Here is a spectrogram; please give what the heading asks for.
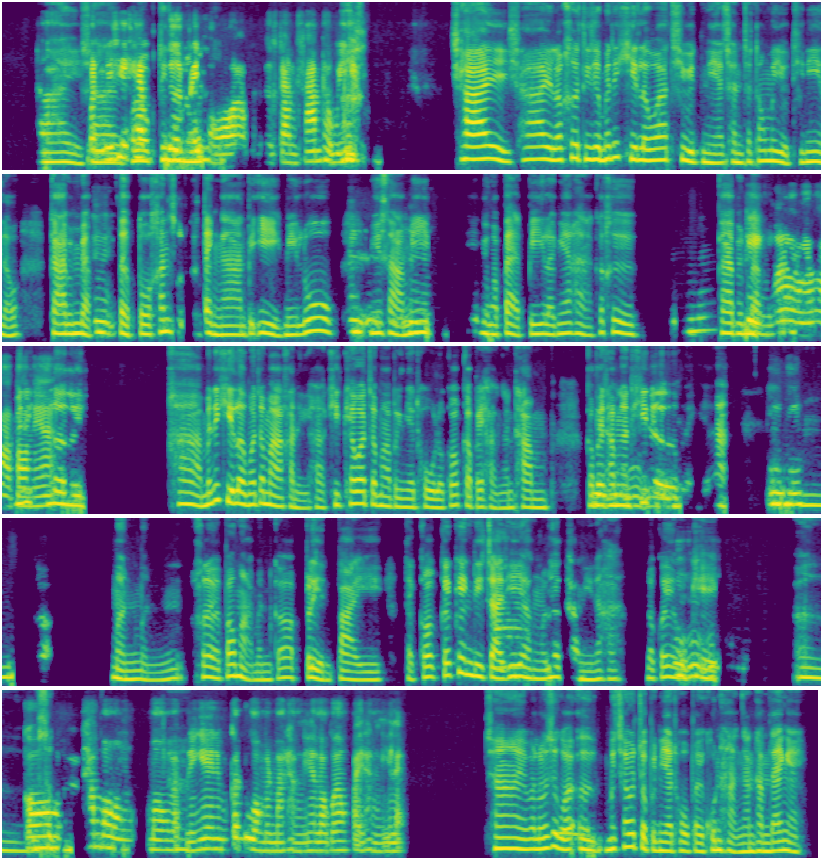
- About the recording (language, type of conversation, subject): Thai, unstructured, ช่วงเวลาไหนในชีวิตที่ทำให้คุณเติบโตมากที่สุด?
- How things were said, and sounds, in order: mechanical hum; "ข้าม" said as "ซ่าม"; laughing while speaking: "ทวีป"; distorted speech; other background noise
